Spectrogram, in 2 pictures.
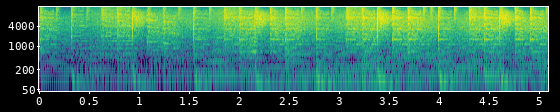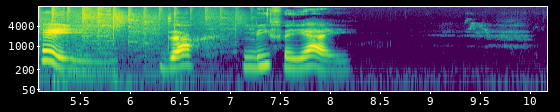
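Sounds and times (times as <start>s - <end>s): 
steady low rumble: 2.7s - 10.1s
speech: 5.1s - 5.7s, 6.4s - 8.3s
small birds singing softly outdoors: 6.5s - 10.1s.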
